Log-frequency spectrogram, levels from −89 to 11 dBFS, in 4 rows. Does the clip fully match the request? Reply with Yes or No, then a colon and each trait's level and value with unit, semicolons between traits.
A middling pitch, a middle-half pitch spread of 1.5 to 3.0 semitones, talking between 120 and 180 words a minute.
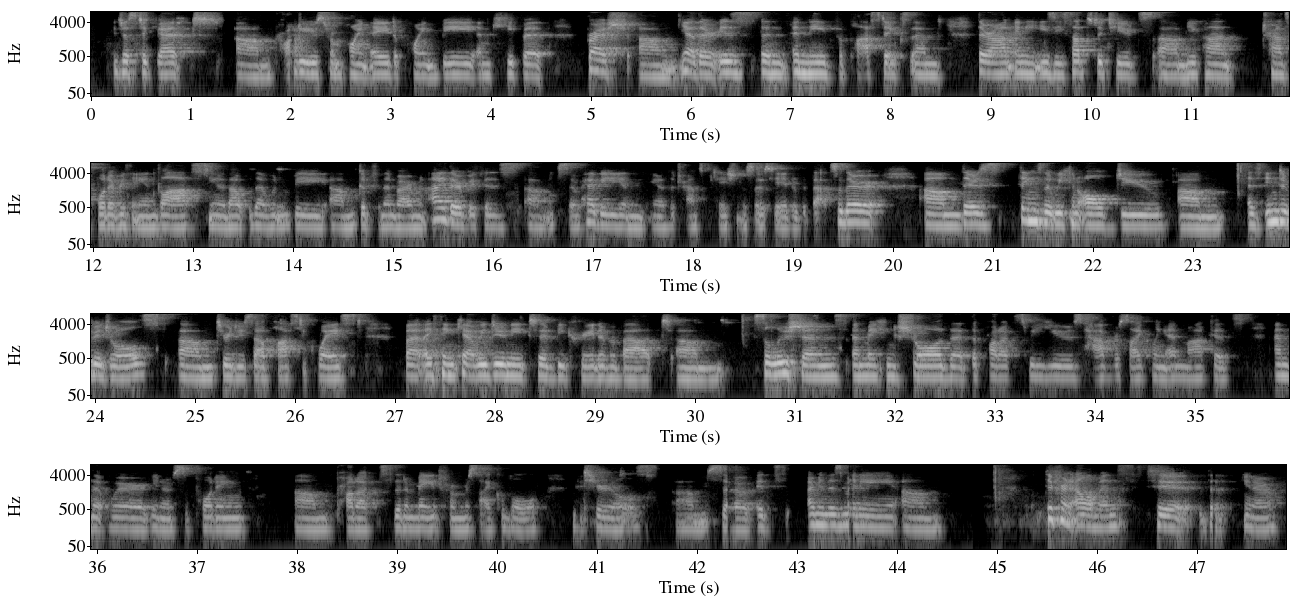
Yes: medium, 165 Hz; average, 2.7 semitones; average, 170 wpm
